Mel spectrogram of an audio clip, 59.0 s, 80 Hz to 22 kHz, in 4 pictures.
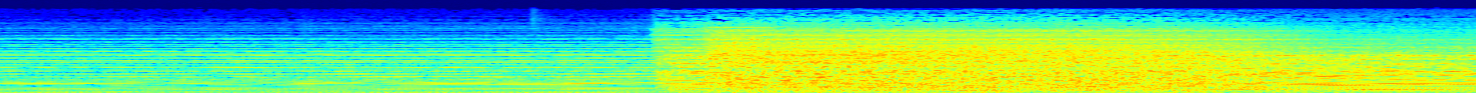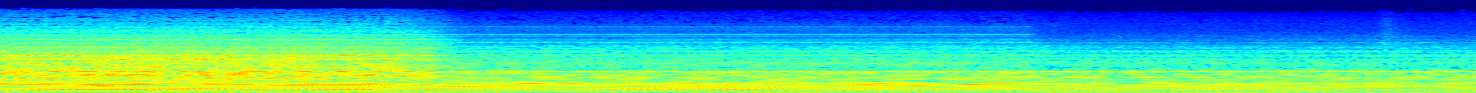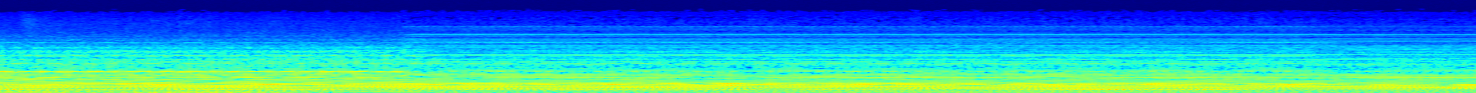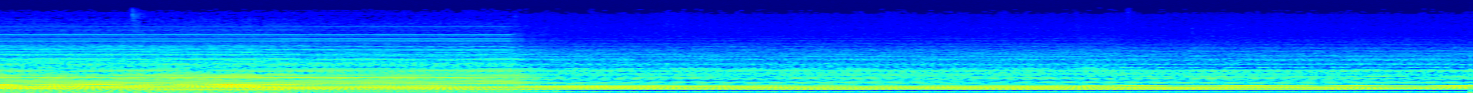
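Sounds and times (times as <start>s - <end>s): organ playing held chords: 0.0s - 53.3s.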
